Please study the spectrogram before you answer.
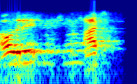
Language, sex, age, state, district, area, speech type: Kannada, male, 30-45, Karnataka, Belgaum, rural, conversation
